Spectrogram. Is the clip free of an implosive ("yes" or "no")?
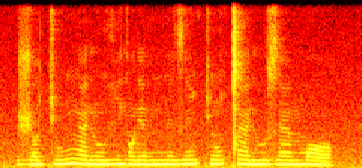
yes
